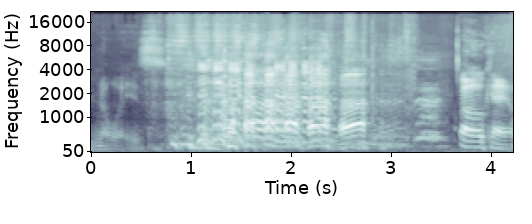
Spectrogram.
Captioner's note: crowd laughing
